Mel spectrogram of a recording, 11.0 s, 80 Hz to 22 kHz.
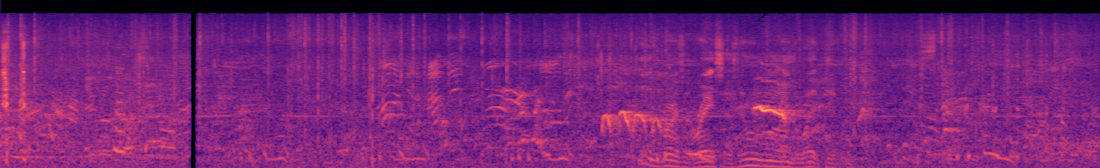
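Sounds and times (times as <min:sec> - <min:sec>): people's voices: 0:00.0 - 0:11.0
pigeons cooing: 0:02.2 - 0:11.0.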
